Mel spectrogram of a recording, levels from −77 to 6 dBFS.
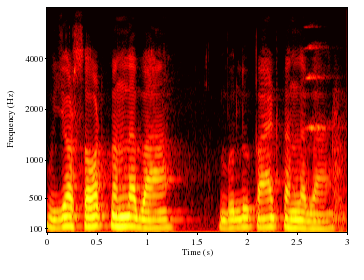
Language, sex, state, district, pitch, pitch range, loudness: Bhojpuri, male, Bihar, Muzaffarpur, 115 Hz, 110-125 Hz, -16 LUFS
